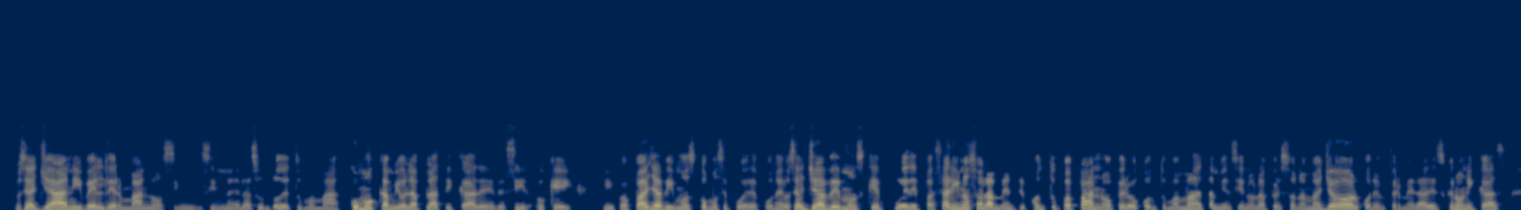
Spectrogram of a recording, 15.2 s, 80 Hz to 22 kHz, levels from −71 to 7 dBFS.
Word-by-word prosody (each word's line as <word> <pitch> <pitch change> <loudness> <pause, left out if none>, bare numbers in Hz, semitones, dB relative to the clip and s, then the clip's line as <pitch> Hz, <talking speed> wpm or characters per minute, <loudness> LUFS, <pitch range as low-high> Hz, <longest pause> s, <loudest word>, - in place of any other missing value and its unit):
o - - -9
sea, 220 +1 +3
ya 215 +1 +7
a 225 - +5
nivel 205 -5 0
de 200 - +1
hermanos, 170 -2 -4
sin 170 -2 -14
sin 180 -2 -13
el 170 0 -10
asunto 185 +3 -6
de 195 -1 -2
tu 185 -2 -13
mamá, 175 +2 -7
cómo 305 +7 +4
cambió 225 -7 +3
la 210 0 +2
plática 190 -1 -1
de 170 -3 -5
decir: 170 +2 -8
"Okey, 185 -5 -5 0.3
mi 185 -2 -7
papá, 180 +5 +4
ya 320 +5 +7
vimos 210 -4 -3
cómo 200 0 -4
se 215 0 -9
puede 170 -3 -5
poner". 175 +2 -7
O - - -3
sea, 220 +4 +3
ya 250 +3 +6
vemos 255 -1 +2
qué 220 -2 -2
puede 205 0 +1
pasar, 215 - +1
y 295 - +1
no 345 +3 +2
solamente 215 - +2
con 220 -1 -6
tu 225 0 -9
papá, 225 +10 +4
¿no? 205 +1 -4
Pero 200 -4 -1
con 185 -1 -6
tu 190 0 -13
mamá 205 +2 -2
también 200 -4 -6
siendo 180 -1 -9
una 185 0 -6
persona 190 +1 -8
mayor, 240 +3 +3
con 185 - -6
enfermedades 175 +2 -6
crónicas, 225 - -2
200 Hz, 215 wpm, -23 LUFS, 180-225 Hz, 0.3 s, ya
